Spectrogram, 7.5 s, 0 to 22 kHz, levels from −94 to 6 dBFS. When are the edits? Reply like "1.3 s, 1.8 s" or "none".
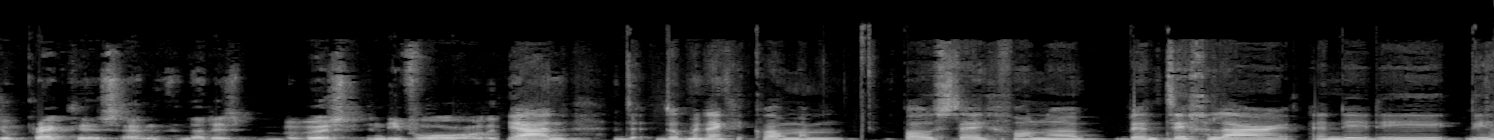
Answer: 2.5 s, 4.0 s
